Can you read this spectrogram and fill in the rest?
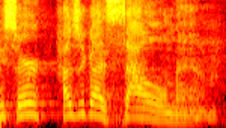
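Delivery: slow, laughing, "salmon" with an audible L; the date asking the waiter, with the L in "salmon" said. Retold or imitated. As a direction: lean on the L in "salmon". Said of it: "pronounce the L in salmon".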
